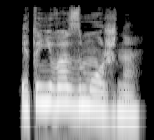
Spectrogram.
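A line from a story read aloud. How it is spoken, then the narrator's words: Scornful snort. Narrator (Russian): фыркнула генеральша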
